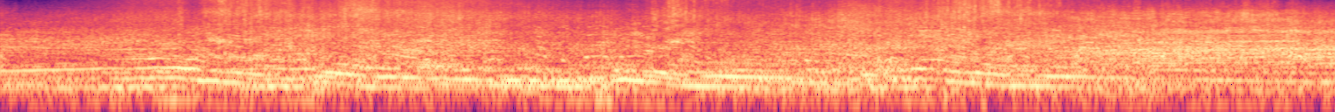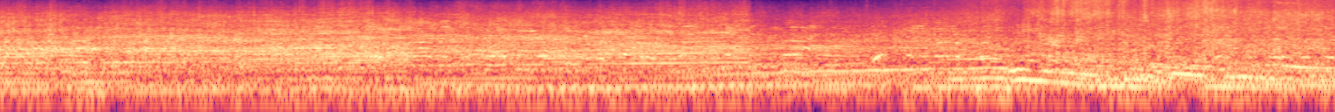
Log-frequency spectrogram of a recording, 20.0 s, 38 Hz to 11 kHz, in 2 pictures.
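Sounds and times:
race car engines running hard: 0:00.0 - 0:20.0.

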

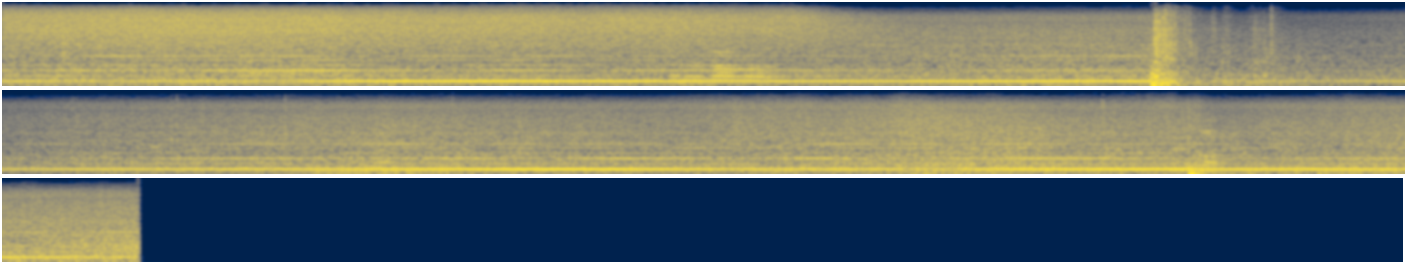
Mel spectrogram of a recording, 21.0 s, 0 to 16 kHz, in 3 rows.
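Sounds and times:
hiss: 0:00.0 - 0:05.2
steady machine hum: 0:00.0 - 0:14.8.

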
